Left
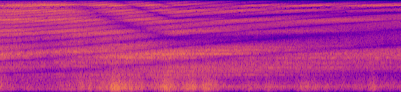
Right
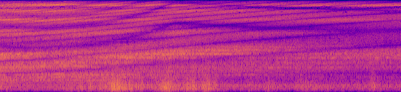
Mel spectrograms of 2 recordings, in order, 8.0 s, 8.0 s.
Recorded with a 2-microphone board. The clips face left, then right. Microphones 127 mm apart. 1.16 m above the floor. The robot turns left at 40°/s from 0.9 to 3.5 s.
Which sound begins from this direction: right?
A drone, at 0.0 s.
